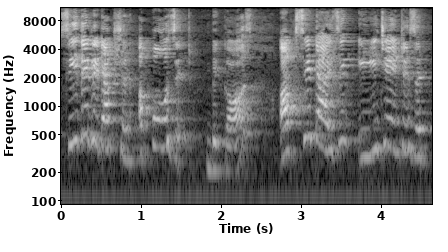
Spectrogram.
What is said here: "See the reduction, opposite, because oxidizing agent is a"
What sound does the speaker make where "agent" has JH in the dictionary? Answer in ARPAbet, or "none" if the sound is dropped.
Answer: CH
